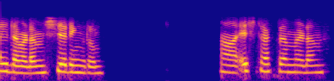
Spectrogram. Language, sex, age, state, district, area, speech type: Kannada, female, 30-45, Karnataka, Uttara Kannada, rural, conversation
